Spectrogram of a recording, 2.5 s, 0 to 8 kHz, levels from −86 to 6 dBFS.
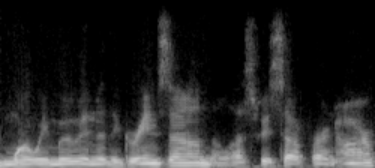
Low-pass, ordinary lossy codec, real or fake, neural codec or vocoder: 7.2 kHz; Opus, 24 kbps; fake; vocoder, 44.1 kHz, 80 mel bands, Vocos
